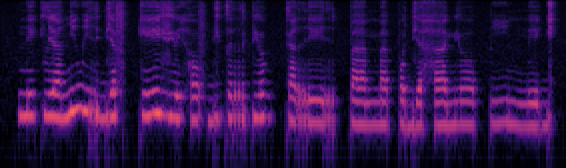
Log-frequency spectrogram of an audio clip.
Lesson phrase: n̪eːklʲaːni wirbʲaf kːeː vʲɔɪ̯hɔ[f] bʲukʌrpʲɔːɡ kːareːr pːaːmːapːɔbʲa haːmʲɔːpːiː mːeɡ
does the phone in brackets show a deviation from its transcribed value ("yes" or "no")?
no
